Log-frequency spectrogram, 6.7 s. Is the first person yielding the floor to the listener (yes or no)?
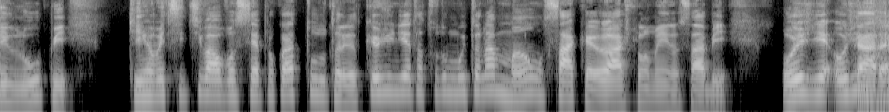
no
